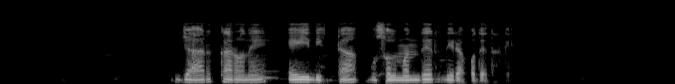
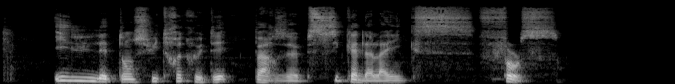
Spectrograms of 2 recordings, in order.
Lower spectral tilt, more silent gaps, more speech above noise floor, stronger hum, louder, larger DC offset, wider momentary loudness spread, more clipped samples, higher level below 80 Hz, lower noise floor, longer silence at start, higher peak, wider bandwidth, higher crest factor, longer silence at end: about the same, -5.5 dB/octave vs -4.5 dB/octave; neither; about the same, 56 dB vs 58 dB; neither; second, -28 LUFS vs -23 LUFS; neither; about the same, 9 LU vs 9 LU; neither; about the same, -62 dBFS vs -64 dBFS; about the same, -83 dBFS vs -80 dBFS; first, 1.75 s vs 0.05 s; second, -10 dBFS vs -4 dBFS; second, 7.6 kHz vs 16 kHz; about the same, 20 dB vs 20 dB; first, 1.65 s vs 1.2 s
